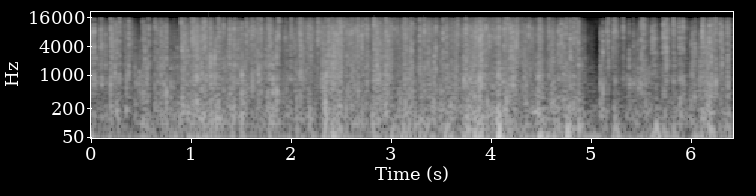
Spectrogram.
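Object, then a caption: Plastic air-pillow packing film. Clear, thin plastic air-pillow packing film, partly inflated, is bunched up and crumpled by two hands in fingerless gloves. A dense, continuous crinkling fills the clip, bright and hissy, with small snapping pops as the air cells burst.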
